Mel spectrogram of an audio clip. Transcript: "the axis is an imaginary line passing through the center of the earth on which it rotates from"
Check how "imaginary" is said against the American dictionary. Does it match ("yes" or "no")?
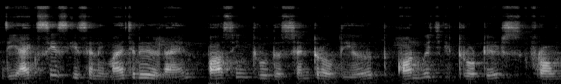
yes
